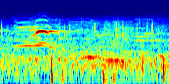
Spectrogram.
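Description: High children's voices shouting and calling across a football pitch during play, several at once, with the loudest call about half a second in.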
